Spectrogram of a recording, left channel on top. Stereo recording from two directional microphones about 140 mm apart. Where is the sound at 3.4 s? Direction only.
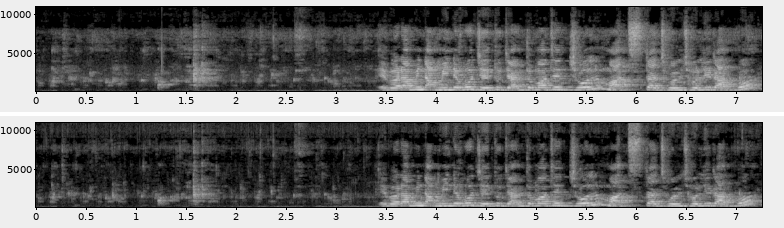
70° right (ahead or behind).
